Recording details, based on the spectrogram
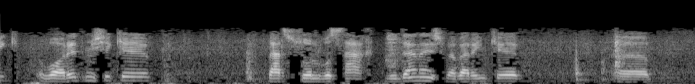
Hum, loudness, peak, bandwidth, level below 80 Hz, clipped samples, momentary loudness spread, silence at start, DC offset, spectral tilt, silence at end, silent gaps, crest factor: none; -16 LUFS; 0 dBFS; 5.8 kHz; -44 dBFS; under 0.1%; 17 LU; 0 s; under 0.1%; -6.5 dB/octave; 0 s; none; 20 dB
